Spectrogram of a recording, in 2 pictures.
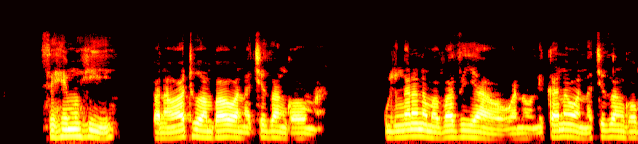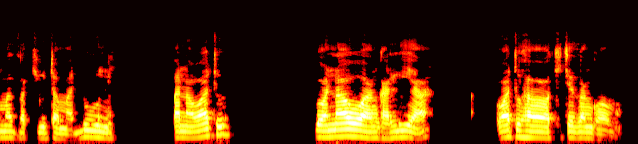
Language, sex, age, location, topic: Swahili, male, 18-24, Nairobi, government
